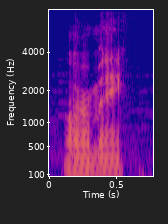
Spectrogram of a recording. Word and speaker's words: Arme: By the way, her last name's pronounced Arm. It's a pun. Arme.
